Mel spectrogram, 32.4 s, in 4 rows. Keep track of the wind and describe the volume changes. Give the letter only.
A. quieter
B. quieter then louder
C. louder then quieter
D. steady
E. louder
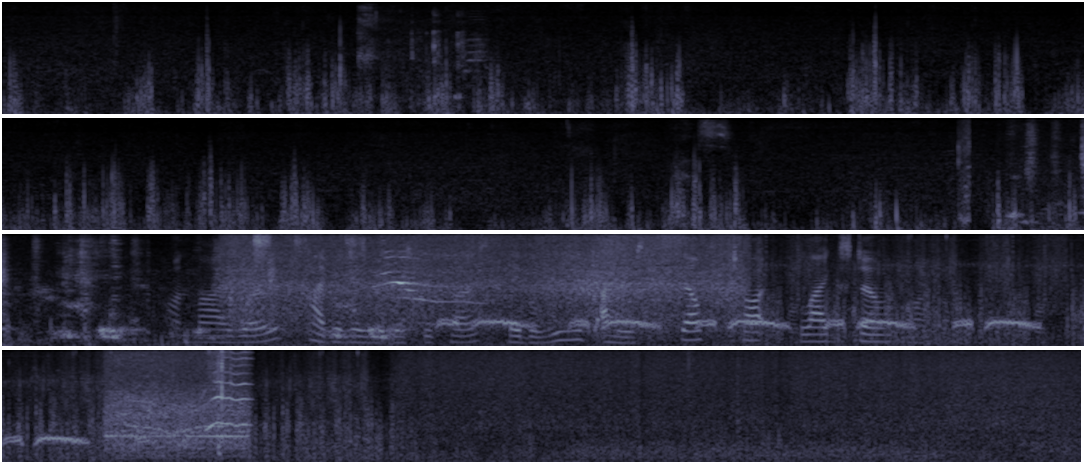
D.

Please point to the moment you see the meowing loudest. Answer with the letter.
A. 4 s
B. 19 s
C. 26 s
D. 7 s
C.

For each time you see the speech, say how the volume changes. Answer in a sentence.
The speech can be heard from 17.4 to 23.3 s, at a steady volume.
